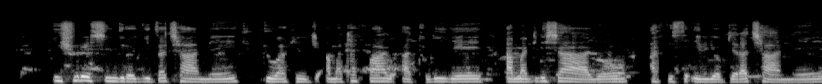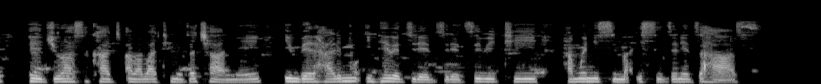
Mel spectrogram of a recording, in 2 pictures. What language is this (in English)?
Rundi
